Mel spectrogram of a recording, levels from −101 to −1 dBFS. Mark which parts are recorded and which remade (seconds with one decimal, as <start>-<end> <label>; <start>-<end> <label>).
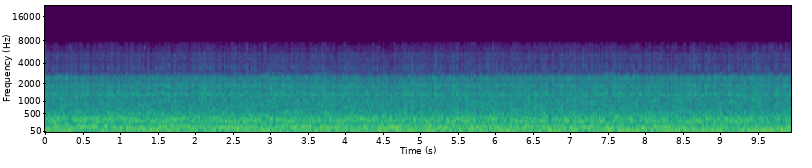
0.0-3.3 recorded; 3.3-5.1 remade; 5.1-7.7 recorded; 7.7-10.0 remade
